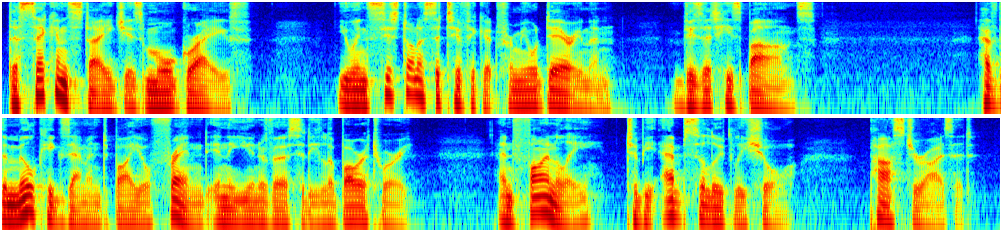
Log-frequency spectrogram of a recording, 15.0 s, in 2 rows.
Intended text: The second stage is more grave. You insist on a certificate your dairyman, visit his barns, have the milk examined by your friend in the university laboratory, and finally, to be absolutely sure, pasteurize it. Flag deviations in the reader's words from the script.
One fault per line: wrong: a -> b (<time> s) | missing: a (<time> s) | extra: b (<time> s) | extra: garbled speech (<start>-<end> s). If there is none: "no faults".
extra: from (3.7 s)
